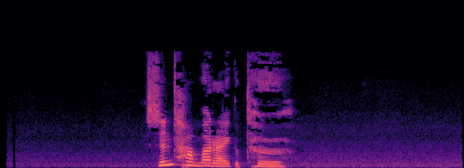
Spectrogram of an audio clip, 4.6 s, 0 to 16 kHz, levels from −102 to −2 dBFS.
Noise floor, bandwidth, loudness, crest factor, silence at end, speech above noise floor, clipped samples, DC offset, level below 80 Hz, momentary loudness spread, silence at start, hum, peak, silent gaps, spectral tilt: -69 dBFS; 11.5 kHz; -35 LUFS; 22 dB; 1.7 s; 33 dB; under 0.1%; under 0.1%; -86 dBFS; 14 LU; 1.5 s; none; -18 dBFS; none; -3.5 dB/octave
